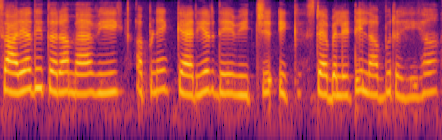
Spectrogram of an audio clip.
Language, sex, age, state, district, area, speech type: Punjabi, female, 18-30, Punjab, Rupnagar, urban, spontaneous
